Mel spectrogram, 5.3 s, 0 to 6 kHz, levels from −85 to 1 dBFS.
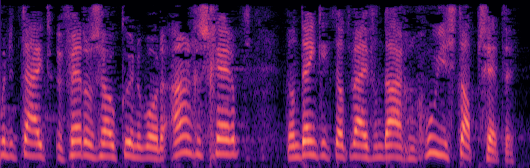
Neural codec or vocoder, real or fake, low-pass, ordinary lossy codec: none; real; 5.4 kHz; none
